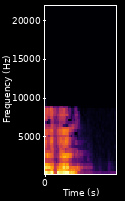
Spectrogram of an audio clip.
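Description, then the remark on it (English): A man clears his throat once on air at the sports radio station The Sports Animal, 95.9 FM and AM 610: a short, voiced two-part rasp, fairly loud, followed by near silence. “Will you talk for 2 seconds while I clear my throat?”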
